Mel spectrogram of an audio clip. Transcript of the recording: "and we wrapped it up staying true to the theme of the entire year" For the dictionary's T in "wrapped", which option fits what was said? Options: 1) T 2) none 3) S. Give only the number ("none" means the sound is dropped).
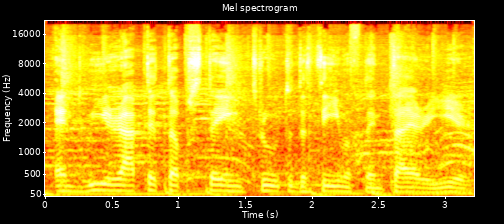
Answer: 1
